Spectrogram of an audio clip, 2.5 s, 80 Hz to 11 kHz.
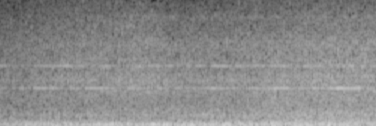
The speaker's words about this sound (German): Dann stehen wir vor der Papiermaschine 4. Der Eindruck ist überwältigend. Die Maschine haushoch, vielleicht 50 Meter lang. Im Innern dreht sich eine gewaltige Walze. Wasser fließt sturzbachartig in Sammelbehälter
